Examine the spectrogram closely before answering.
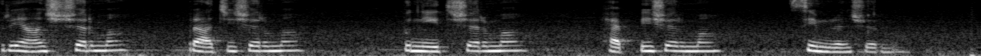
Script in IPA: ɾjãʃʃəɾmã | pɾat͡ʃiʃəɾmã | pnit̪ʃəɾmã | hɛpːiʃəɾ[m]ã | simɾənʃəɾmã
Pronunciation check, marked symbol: correct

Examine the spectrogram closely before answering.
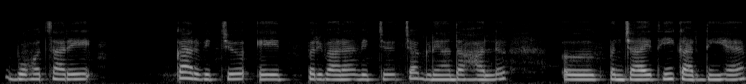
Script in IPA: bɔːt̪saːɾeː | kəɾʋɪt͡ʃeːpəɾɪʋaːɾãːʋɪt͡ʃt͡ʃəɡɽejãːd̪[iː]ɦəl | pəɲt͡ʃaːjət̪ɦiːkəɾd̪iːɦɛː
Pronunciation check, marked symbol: incorrect: aː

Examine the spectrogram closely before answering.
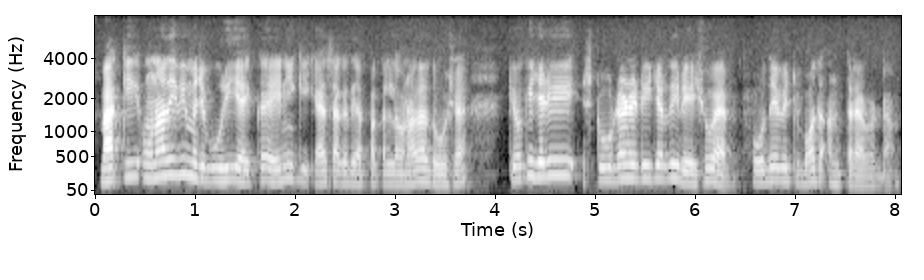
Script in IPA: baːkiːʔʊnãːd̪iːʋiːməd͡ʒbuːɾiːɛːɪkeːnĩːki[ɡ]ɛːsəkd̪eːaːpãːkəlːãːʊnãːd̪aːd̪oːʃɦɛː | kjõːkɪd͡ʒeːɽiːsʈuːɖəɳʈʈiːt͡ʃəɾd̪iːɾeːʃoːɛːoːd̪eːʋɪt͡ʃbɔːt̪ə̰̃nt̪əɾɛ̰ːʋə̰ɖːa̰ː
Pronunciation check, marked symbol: incorrect: k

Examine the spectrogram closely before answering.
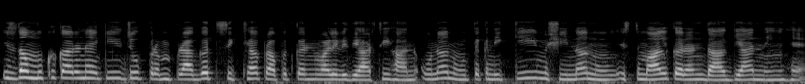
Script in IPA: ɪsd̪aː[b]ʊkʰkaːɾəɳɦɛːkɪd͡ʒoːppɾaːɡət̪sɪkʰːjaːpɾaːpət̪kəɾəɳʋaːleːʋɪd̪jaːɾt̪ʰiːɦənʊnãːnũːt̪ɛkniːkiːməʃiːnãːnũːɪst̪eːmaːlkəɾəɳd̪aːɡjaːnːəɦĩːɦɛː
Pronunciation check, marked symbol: incorrect: m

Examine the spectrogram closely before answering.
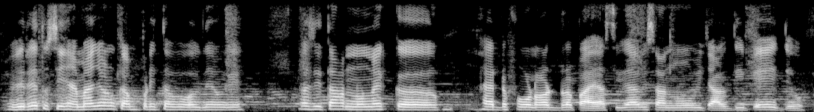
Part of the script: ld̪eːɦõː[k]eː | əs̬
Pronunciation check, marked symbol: incorrect: ɡ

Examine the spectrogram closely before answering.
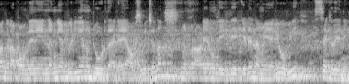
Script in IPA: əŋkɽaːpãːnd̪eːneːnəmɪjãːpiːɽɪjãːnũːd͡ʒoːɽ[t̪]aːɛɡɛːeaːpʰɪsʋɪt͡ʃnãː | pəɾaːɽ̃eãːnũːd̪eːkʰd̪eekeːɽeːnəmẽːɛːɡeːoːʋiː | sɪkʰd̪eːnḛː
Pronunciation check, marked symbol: incorrect: d̪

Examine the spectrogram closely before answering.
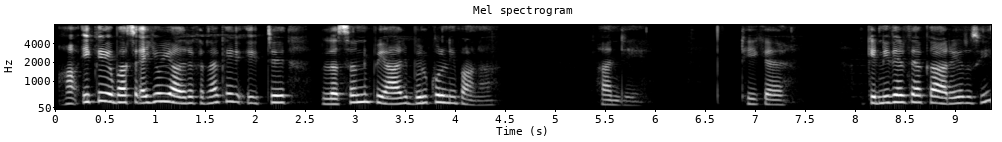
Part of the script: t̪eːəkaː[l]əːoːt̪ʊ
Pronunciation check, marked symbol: incorrect: ɾ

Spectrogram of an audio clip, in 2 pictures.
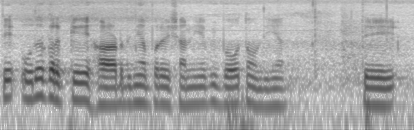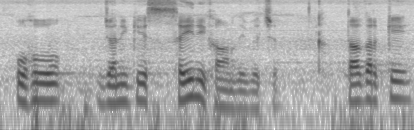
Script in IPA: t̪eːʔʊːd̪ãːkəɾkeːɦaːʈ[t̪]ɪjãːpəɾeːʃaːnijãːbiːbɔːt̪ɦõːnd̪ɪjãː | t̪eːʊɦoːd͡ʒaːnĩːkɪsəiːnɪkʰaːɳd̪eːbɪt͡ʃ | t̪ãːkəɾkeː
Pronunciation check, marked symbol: incorrect: d̪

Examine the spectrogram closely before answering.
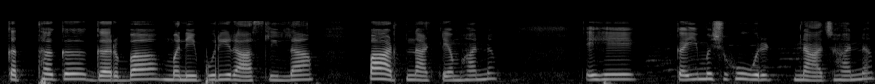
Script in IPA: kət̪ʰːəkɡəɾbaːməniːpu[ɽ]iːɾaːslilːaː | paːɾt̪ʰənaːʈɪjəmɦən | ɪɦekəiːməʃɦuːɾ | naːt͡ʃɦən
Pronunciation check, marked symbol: incorrect: ɾ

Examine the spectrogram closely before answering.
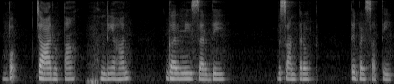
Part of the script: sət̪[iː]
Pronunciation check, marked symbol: correct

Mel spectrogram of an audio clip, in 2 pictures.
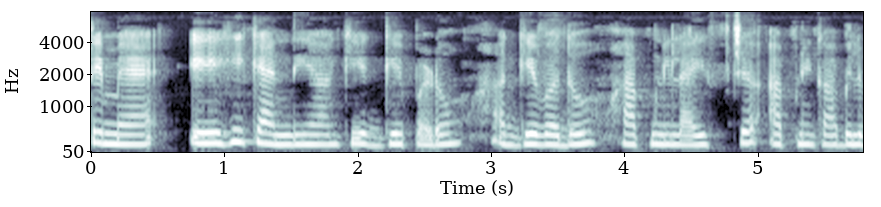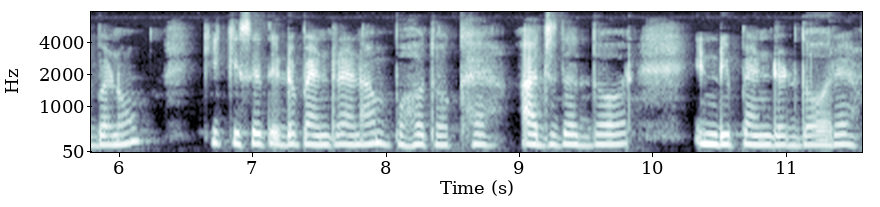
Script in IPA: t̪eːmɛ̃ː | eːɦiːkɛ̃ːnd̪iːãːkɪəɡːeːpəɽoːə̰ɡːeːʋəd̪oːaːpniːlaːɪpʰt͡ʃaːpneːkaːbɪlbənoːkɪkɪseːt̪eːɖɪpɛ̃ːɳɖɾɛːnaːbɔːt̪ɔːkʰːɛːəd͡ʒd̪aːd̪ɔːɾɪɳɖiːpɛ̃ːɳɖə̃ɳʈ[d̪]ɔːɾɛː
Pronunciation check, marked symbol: correct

